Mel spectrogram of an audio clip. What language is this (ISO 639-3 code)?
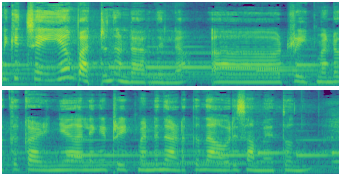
mal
